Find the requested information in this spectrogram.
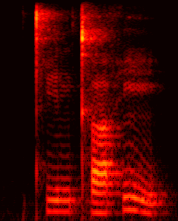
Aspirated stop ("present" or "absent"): present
